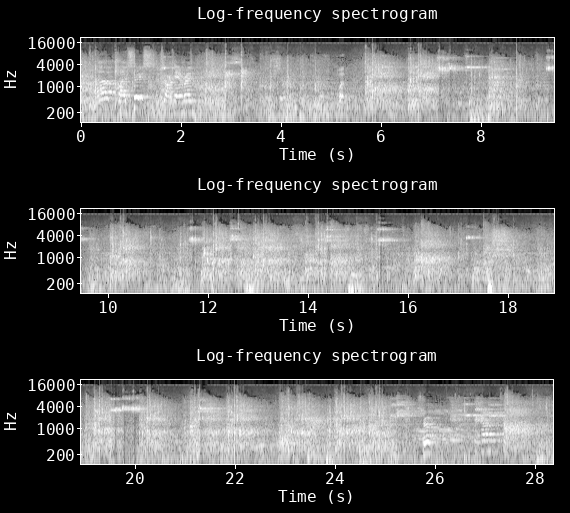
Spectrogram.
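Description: Squash ball being struck by racquets and hitting the court walls in a string of sharp hits during a rally. Short high squeaks of shoes on the wooden floor are heard among the hits.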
